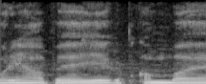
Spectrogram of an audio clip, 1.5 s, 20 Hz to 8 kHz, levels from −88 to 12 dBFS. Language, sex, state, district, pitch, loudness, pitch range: Hindi, male, Uttar Pradesh, Shamli, 105 Hz, -12 LUFS, 100-105 Hz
